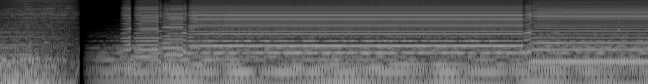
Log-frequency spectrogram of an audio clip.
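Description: A dramatic logo-intro music swell cuts off abruptly about a second in. After a brief gap, an electronic keyboard instrumental of Romani music begins: a reedy lead holds long notes over a bass line, moving to a new held note near the end.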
